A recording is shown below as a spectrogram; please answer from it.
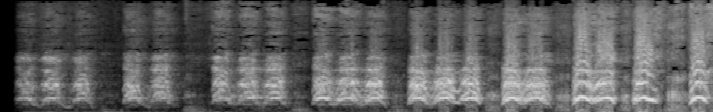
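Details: Angry dog barking at a cheetah: tonal, harmonic barks in quick bursts of three to four, the bursts growing louder and more crowded toward the end.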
